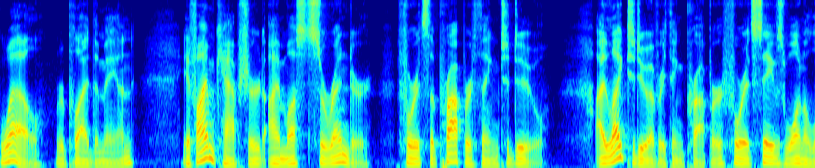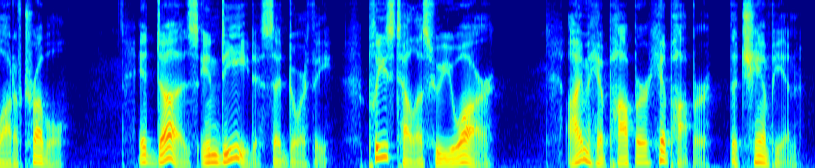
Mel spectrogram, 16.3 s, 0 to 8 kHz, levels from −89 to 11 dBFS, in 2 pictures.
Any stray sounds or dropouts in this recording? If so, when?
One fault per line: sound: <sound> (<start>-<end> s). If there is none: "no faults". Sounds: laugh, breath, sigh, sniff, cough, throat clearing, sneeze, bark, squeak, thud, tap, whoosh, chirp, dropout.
no faults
